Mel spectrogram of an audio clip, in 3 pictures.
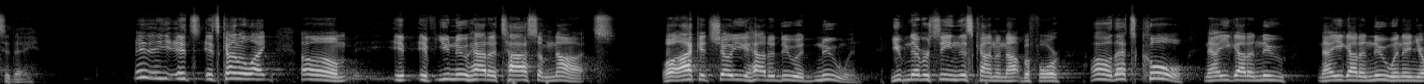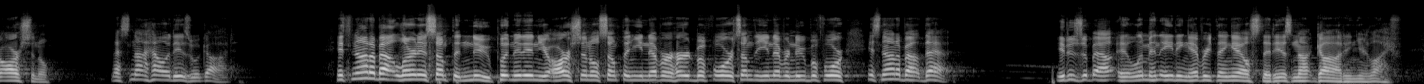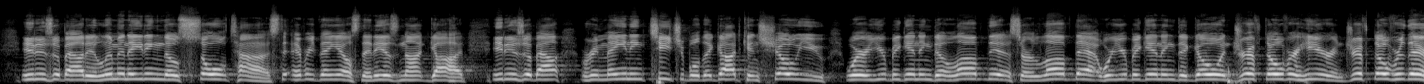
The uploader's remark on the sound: Preached at Gospel Lighthouse in Bossier City, La.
